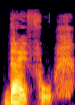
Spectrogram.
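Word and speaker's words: дайфу (大夫): В эпоху Сун после реорганизации медицинской системы появилась врачебная должность «дайфу», название которой записывалось теми же иероглифами, что и «дафу», но произносилось иначе, в избежание путаницы.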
